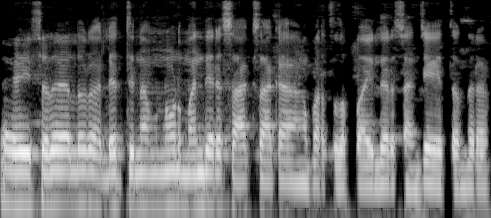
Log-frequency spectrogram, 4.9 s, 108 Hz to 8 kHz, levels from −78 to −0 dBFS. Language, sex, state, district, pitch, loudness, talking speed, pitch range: Kannada, male, Karnataka, Gulbarga, 120 Hz, -16 LUFS, 195 wpm, 105-130 Hz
